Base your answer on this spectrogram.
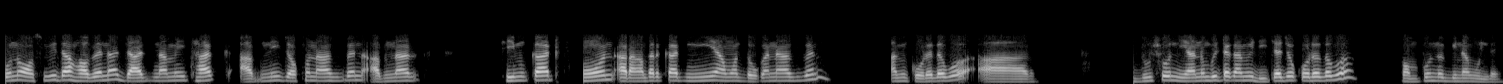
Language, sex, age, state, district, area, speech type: Bengali, male, 30-45, West Bengal, Howrah, urban, conversation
